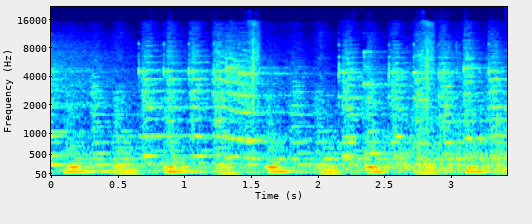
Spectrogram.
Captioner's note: creak…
